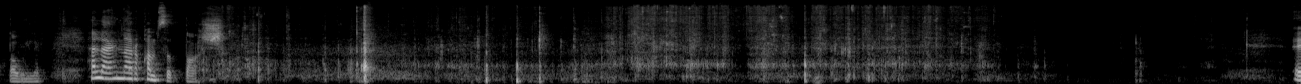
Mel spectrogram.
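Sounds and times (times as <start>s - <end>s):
cardboard rustling and crinkling: 2.0s - 12.3s.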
